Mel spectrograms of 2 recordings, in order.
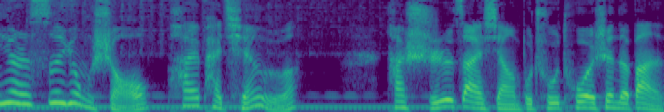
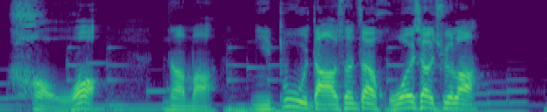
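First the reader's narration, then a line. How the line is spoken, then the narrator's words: Angry roar. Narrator (Chinese): 公熊气得咆哮起来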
